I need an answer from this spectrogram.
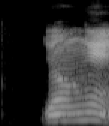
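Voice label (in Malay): "jongek", Malay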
